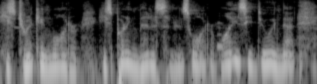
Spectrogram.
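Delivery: sotto voce golf announcer voice, hushed and quiet. Describing hearing his life narrated like a golf broadcast: sotto voce golf-announcer voice. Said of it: "the announcers do this Sato Sato voice".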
